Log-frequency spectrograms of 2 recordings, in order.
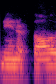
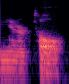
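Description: First: The last syllable has a 'th' sound. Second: The last syllable has a plain 't' sound. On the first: "You can pronounce it Neanderthal" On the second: "or Neandertal"

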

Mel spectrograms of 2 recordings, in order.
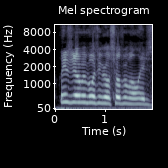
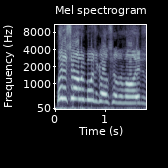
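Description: First: It is said with little enthusiasm. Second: It is said with lots of enthusiasm.

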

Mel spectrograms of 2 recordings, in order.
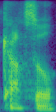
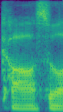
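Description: First: It is said in a northern English accent. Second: It is said in a southern English accent.

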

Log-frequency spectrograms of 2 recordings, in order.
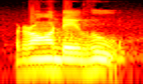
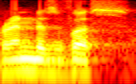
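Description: First: It is pronounced the French way. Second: It is read as English spelling suggests. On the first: The speaker knows the word comes from French. The speaker calls it right. "this is coming from the French language, and then it is to be pronounced as rendezvous" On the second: The speaker does not know the word's origin. The speaker calls it wrong. "if you don't know how to pronounce it, anyone would say rendezvous"

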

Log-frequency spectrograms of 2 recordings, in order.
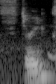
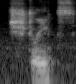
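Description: First: The st sound is said the usual plain way. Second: The st sound has the Philadelphian changed quality. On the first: "it's not streaks" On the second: "when you send, like, streaks on Snapchat"

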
